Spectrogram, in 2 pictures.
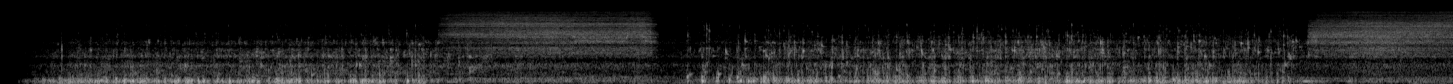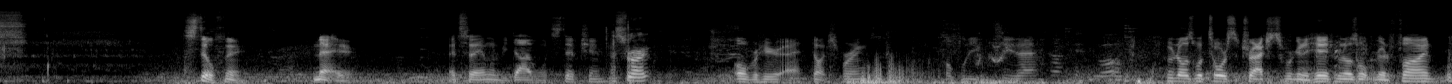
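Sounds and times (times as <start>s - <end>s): exhaled bubbles underwater: 0.2s - 17.7s
regulator inhalation hiss: 4.4s - 6.6s, 13.1s - 15.5s.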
